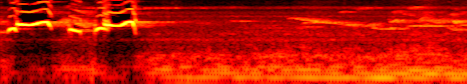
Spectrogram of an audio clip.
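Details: Oriental magpie-robin (kacer) lure song: three loud, rich whistled phrases that swoop up and down within a second, then fainter high whistles over a steady low rumble.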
